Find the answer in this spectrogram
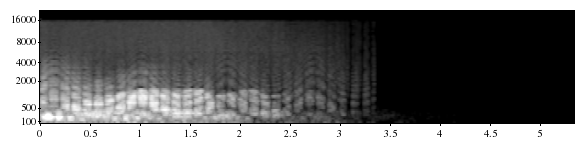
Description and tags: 90 BPM Artifical Spring Elastic - Created with iZotope Iris and based on a clap sound
This sample was created while playing around with spectral editing using iZotope Iris and is based on a clap sound. The atmomsphere created is in the name of the file.
90BPM, ambient, drone, FX, spectral, spring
